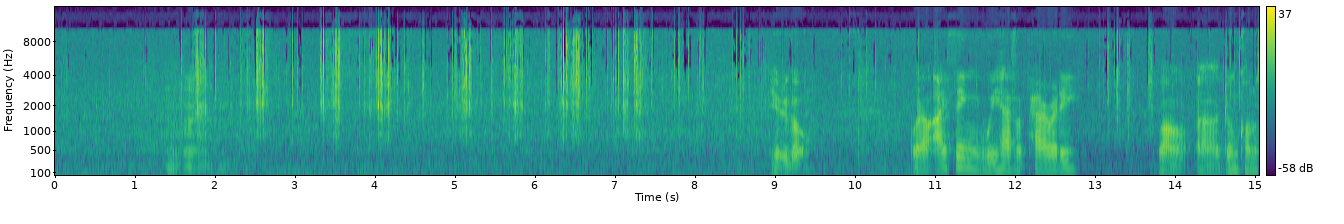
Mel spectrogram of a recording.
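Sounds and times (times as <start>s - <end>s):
puzzle cube layers clicking: 1.1s - 9.2s.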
